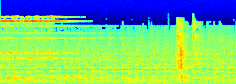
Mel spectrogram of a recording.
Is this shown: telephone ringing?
yes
